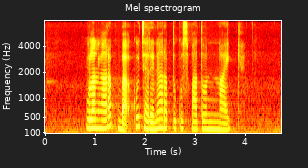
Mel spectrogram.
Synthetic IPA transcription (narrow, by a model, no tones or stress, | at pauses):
wulanŋaɾəp̚mba̰ʔkud̥ʒ̥ä̤ɾeneaɾəp̚t̪ukʊspat̪ʊnːaɪk̚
